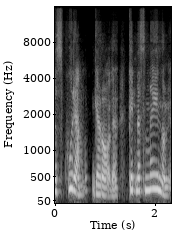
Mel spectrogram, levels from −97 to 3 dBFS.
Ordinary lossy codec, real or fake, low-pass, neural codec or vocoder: Opus, 16 kbps; fake; 14.4 kHz; codec, 44.1 kHz, 3.4 kbps, Pupu-Codec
